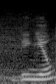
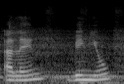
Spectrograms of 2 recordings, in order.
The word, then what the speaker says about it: Vigneault: Vigneault. How do you pronounce his first name? – Alain Vigneault.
